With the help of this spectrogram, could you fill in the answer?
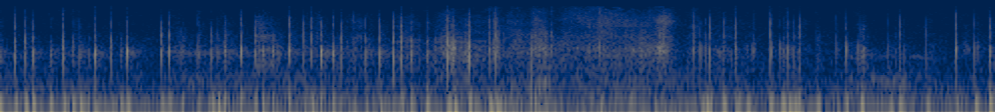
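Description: Long yellow acrylic nails scratch and tap the straps and heel of a beige, strappy, faux-suede-looking high-heeled sandal held up close to the mic. The result is a quick, steady run of dry, crisp clicks and scratchy rustles, with short, sharp taps that ring bright and a constant low rumble underneath.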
